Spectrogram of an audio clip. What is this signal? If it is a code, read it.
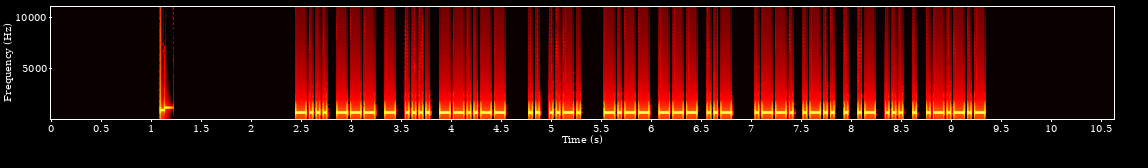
Morse code, heard as a keyed tone, about 34 wpm, 700 Hz. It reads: BOTH, IF YOU PLEASE.
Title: Sentences from Top 1500 Words 35wpm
